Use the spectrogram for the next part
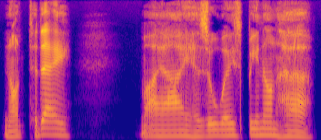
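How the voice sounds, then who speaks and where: A man's voice: mid-range voice, fairly even intonation, a little slow, darkish tone, dry recording, clean studio sound, voice pushed up, close to an everyday voice. A man voicing Marley's ghost, a sorrowful old spirit who speaks solemnly, in an audiobook.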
